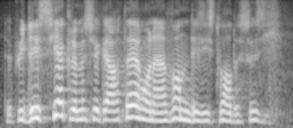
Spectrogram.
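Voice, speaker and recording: A woman's voice: mid-range voice, expressive, brisk, lightly acted. An actress in an early 1960s French radio play, voicing a seductive, teasing, coolly persuasive woman thief. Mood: earnest.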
